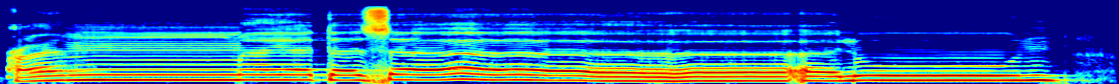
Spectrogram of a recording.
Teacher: ऐसा महसूस हुआ जैसे आम यानी आयन को पूर पढ़ दिया आपने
